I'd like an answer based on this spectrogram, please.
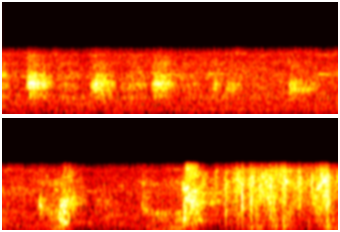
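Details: A two-year-old female German Shepherd guards against a woman consolidating recyclables, giving evenly spaced moderate barks, then a louder, denser volley of barking near the end over steady background noise.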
